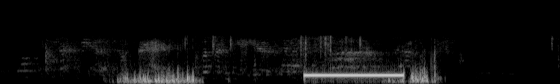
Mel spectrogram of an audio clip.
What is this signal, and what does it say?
Ringback tone (Europe, 425 Hz), with speech.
